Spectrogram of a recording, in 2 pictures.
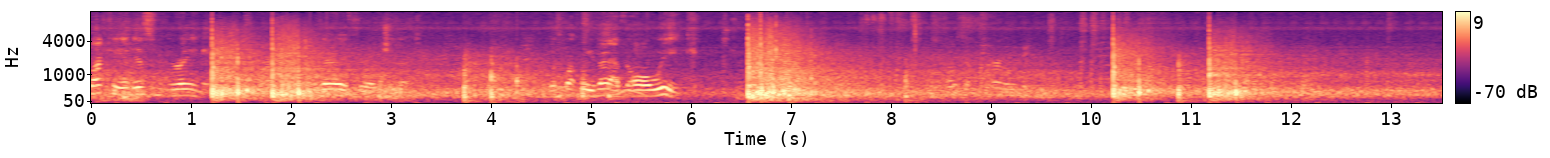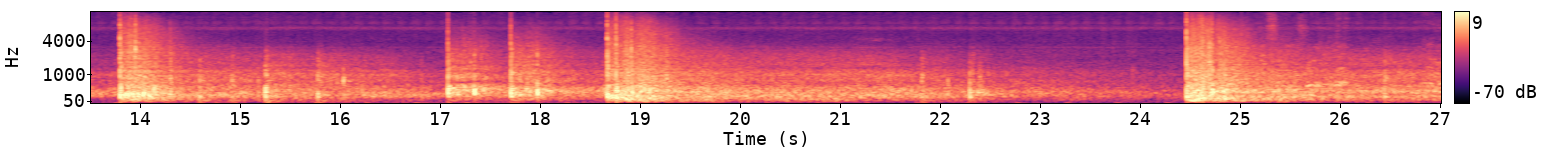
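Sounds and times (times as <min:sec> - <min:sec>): firework booms with rolling echo: 0:00.0 - 0:27.0
small firework pops: 0:03.7 - 0:05.0, 0:05.9 - 0:08.7, 0:09.5 - 0:11.8, 0:13.8 - 0:16.3, 0:17.0 - 0:20.0, 0:21.8 - 0:22.6, 0:23.8 - 0:27.0.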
